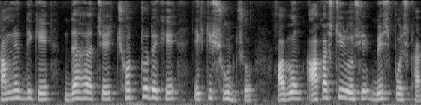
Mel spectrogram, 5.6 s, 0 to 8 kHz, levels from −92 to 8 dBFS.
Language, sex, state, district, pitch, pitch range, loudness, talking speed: Bengali, male, West Bengal, Malda, 185 Hz, 170-200 Hz, -20 LUFS, 150 wpm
